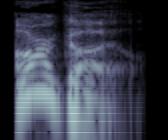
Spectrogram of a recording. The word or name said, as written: argyll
